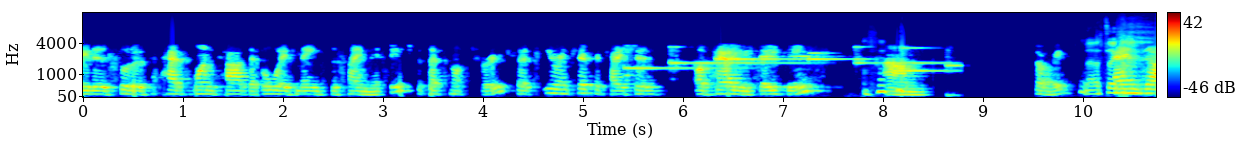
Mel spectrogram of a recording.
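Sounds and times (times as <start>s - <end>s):
speech: 0.0s - 8.8s, 9.5s - 10.7s
phone ringing with a steady electronic tone: 5.4s - 8.9s.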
